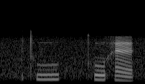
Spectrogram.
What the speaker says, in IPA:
tʰ u | kʰ o h æ

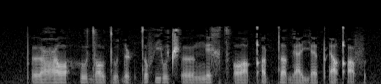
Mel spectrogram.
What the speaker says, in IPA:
pʼ ɵː ʕ ɔː h u d ɔː tʷ e ɗ ɵ ʈ t̪ o f j u t͡ʃʼ ɵː ŋ e x t͡sʼ ɔː qʼ ʌ ʈ t̪ ʌ ɡ æ j ɛ pʼ ɛ qʼ ɵ f

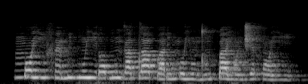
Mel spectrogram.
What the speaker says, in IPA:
m ɔ˦ j i˧ f ɛ̃˧ m i˦ ɡ ũ˦ j i˧ ɾ ɔ˦ b ũ˦˨ ɡ a˧ d a˦ b a˧ ɾ i˦ m o˧ j ũ˨ d ũ˨˦ k͡p a˦˨ j ɔ̃˨˦ d͡ʒ ɛ˧ f ɔ̃˨ j i˨

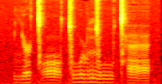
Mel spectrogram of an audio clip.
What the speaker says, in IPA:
ʎ ə˞˧ ɡ͡ǀ ɔː˨ ǀ uː˦ ɭ ŋ͡ǀ uː˧ ǀʰ æː˨

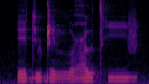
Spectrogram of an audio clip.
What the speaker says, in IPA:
e d y ɖ e lː o ʕ ɯ tʰ i v

